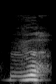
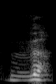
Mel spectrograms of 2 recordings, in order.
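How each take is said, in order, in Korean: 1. th 소리는 무성음이에요. 공기만 내뿜어요. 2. th 소리는 유성음이에요. 성대가 울려요. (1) "딱 그 상태로 바람만 내뿜으면 무성음의 th가 되긴 해요" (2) "이게 유성음의 th입니다"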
